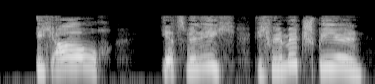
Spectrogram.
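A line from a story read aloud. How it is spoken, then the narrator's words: Shrieking. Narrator (German): kreischte Rickon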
